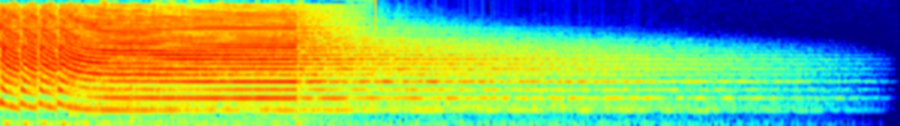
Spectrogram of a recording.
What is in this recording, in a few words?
air horn designer; soundscrate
